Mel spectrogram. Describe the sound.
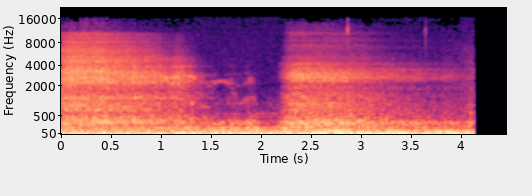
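A person breathing slowly: one long, steady airy breath sound lasting about four seconds, with a brief dip near the middle, heard alone with no talk.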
